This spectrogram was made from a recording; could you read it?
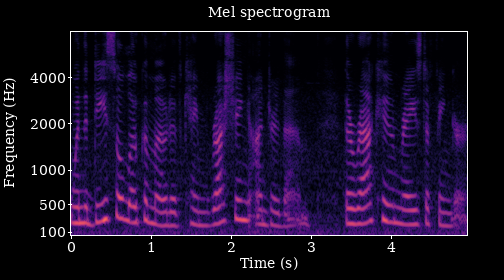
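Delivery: ordinary delivery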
